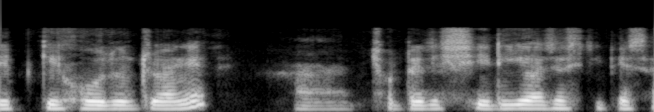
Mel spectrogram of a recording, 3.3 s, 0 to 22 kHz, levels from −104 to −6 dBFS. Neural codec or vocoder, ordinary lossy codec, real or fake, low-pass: codec, 16 kHz, 4 kbps, FreqCodec, smaller model; none; fake; none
